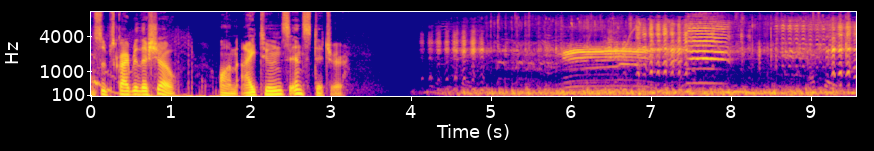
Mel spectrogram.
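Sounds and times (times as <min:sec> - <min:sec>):
speech: 0:00.0 - 0:03.2
sheep bleating: 0:04.0 - 0:05.0, 0:05.6 - 0:09.5.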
